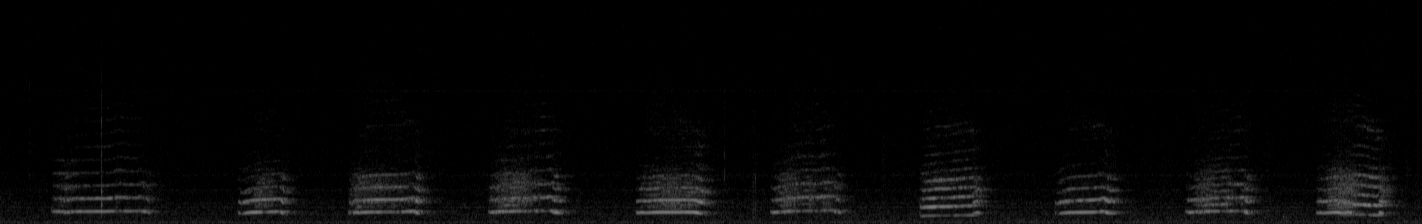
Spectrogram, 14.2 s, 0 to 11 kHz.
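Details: Heavy male domestic cat, about 25 pounds, carrying a pair of socks he treats as his kitten to bed, as he does nearly every night. Drawn-out, wailing meows with strong harmonics, around ten in fourteen seconds, steady and regular.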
